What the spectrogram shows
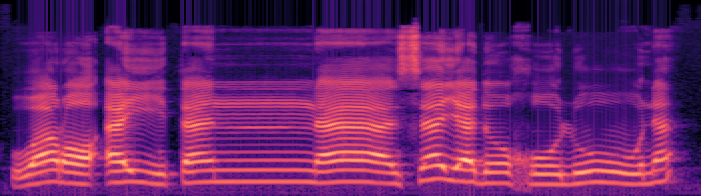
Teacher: ناسا اس کو کھینچنا نہیں ہے، یدخلون اس کو کھینچنا نہیں ہے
